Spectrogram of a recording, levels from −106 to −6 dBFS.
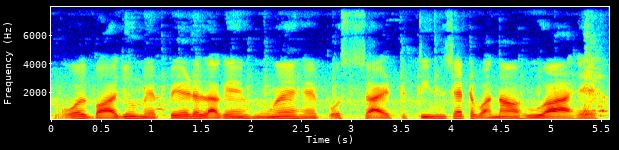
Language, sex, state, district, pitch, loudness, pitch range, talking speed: Hindi, male, Bihar, Purnia, 125 Hz, -17 LUFS, 115-140 Hz, 130 wpm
